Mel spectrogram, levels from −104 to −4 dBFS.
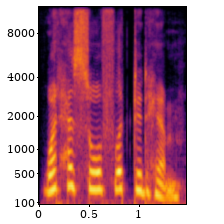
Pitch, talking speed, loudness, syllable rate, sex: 235 Hz, 205 wpm, -17 LUFS, 4.9 syllables/s, female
